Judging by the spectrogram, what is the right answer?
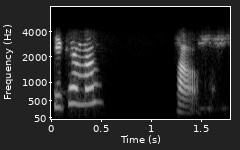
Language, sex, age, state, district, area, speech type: Marathi, female, 18-30, Maharashtra, Akola, rural, conversation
